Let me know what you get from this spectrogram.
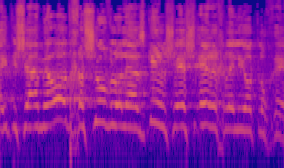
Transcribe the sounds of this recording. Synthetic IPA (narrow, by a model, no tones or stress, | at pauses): it̪iʃame̞o̞d̪χaʃuvlo̞lehazkiʁʃejeʃe̞ʁe̞χlelijo̞t̪lo̞χe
